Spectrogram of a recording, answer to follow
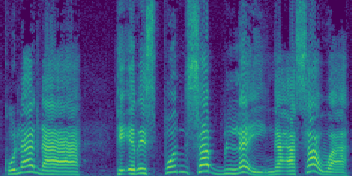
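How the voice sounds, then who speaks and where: A woman plays a nosy, preachy villager in an Ilocano comedy drama, with an Ilocano accent. She needles and admonishes in a high, unhurried voice, recorded close and dry. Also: very animated, pushed and bright, smooth, no room sound, heavily acted. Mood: admonishing. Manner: chuckling, teasing, drawn-out admonishing.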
